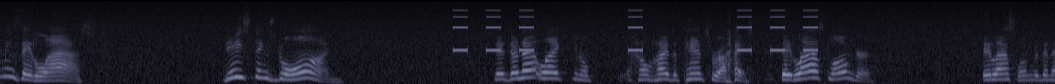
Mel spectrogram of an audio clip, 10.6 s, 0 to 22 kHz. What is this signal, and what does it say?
Beep code, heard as beeps from a small speaker, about 1900 Hz, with speech in English. 3-1-3. In Phoenix BIOS tables: interrupt mask register failure.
